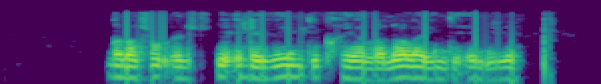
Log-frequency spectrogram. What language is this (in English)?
Bashkir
